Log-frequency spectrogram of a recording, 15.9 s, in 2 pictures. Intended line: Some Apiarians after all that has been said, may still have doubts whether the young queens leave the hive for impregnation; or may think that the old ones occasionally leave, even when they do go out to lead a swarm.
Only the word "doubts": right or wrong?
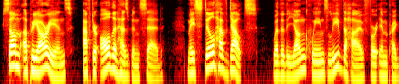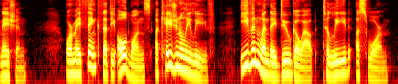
right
